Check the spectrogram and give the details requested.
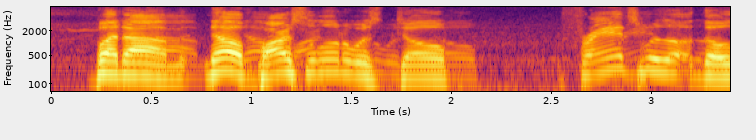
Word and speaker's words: Barcelona: It's Barcelona Barcelona. It's You got to say it with like a lisp. It's Barcelona.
